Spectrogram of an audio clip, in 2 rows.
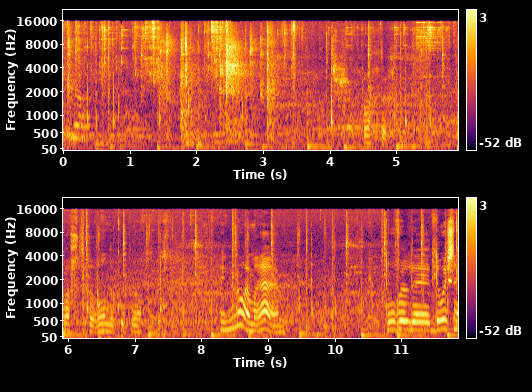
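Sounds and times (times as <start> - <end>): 
key rattling and turning in the door lock of a prison dome building: 0.0 - 3.7
faint voices murmuring: 0.0 - 11.8
speech: 4.5 - 5.2, 6.0 - 9.5, 10.8 - 11.8.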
